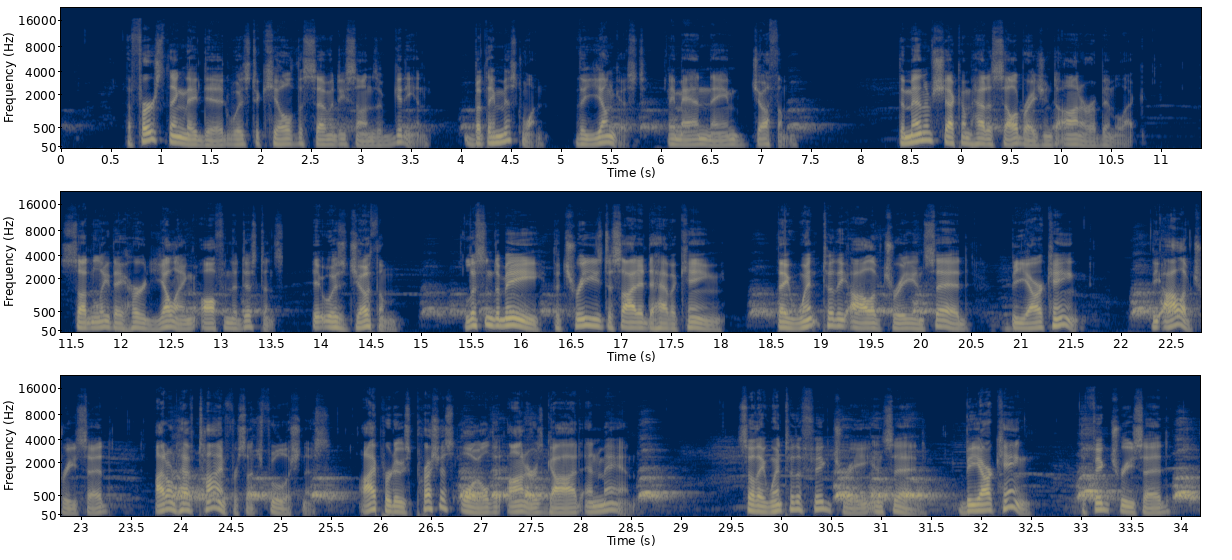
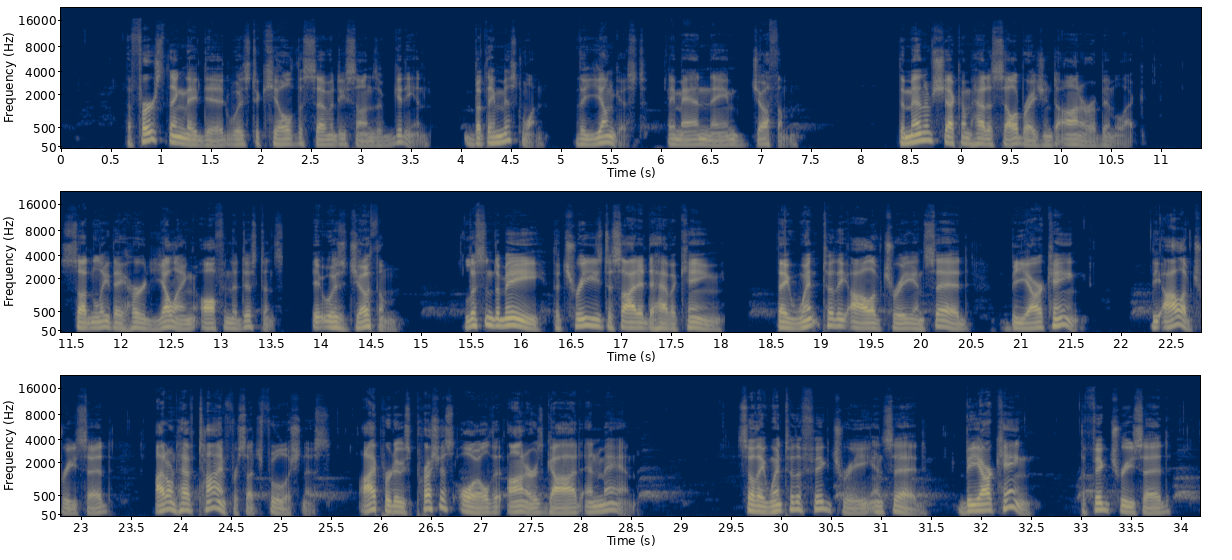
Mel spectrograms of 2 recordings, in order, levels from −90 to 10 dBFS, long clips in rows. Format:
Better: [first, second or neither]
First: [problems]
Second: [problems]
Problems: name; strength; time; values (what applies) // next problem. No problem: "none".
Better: second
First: animal sounds; loud; throughout; 7 dB below the speech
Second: animal sounds; faint; throughout; 30 dB below the speech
